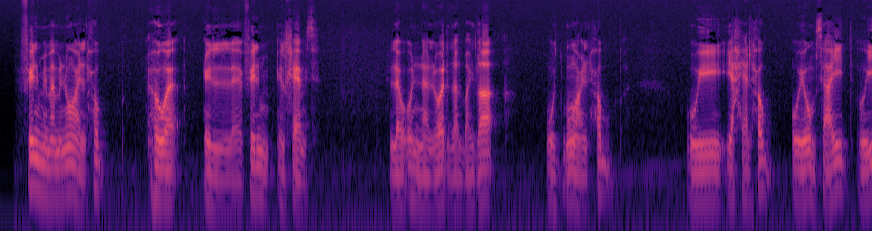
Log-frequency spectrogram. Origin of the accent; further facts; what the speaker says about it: Egypt; ده كلمة بنقولها إحنا يا مصريين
